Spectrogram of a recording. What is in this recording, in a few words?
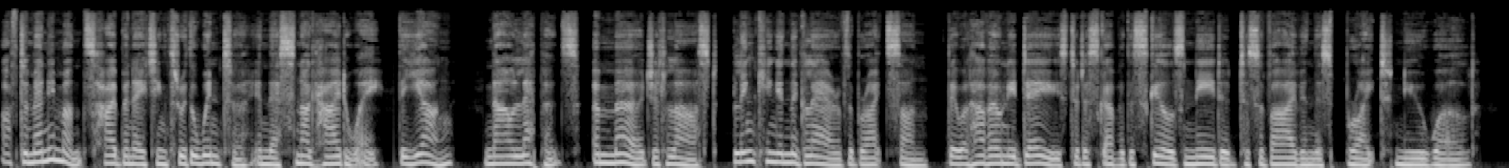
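documentary, Neutral And Geordie Voiceover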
